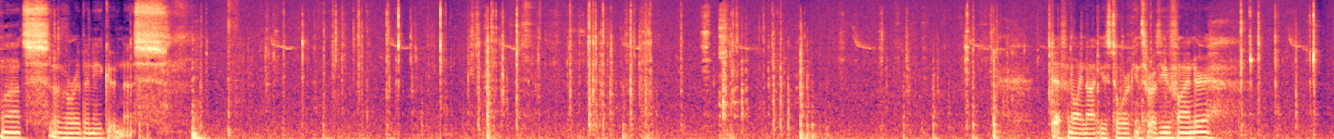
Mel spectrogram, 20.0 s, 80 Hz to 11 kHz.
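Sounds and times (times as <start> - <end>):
hands handling cassette mechanism: 3.0 - 20.0.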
